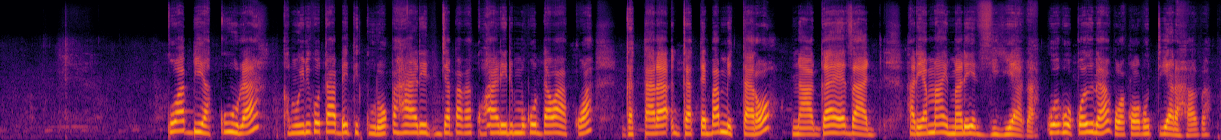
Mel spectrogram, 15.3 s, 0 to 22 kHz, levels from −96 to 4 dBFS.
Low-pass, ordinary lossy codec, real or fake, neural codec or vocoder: none; none; fake; codec, 44.1 kHz, 3.4 kbps, Pupu-Codec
